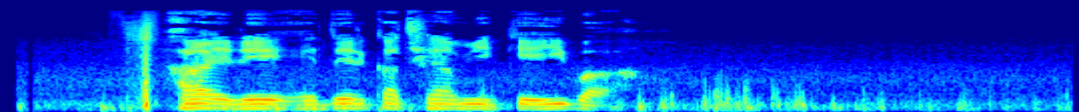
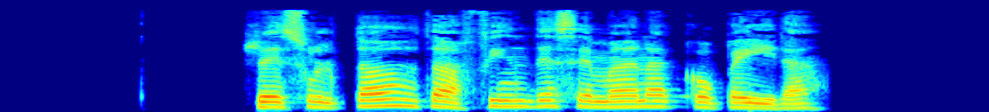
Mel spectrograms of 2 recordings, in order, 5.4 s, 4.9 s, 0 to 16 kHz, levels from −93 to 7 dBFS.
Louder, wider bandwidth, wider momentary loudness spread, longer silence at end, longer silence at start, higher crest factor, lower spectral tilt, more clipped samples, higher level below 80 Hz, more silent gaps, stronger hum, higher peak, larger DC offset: second, -25 LUFS vs -22 LUFS; about the same, 11.5 kHz vs 11.5 kHz; first, 21 LU vs 6 LU; second, 0.55 s vs 0.85 s; second, 0.5 s vs 1.2 s; about the same, 22 dB vs 18 dB; about the same, -6 dB/octave vs -5 dB/octave; neither; first, -58 dBFS vs -66 dBFS; neither; neither; about the same, -6 dBFS vs -6 dBFS; neither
